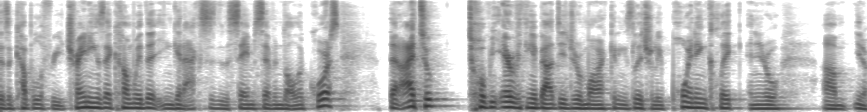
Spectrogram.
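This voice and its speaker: A man with an Australian accent speaks very fast in a somewhat breathy voice. The recording is very clean, with a silent background. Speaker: online marketing influencer. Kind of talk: live stream Q&A. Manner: casual, hesitant with fillers.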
